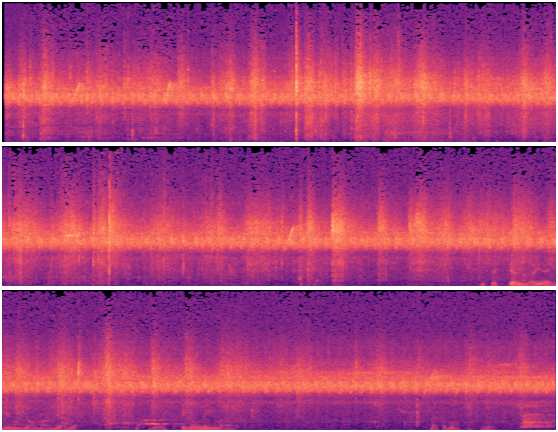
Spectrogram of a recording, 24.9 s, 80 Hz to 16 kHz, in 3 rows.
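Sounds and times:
insects chorus: 0.1 - 24.9.

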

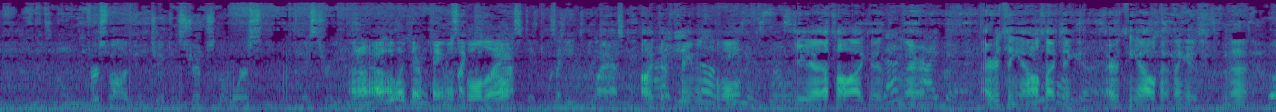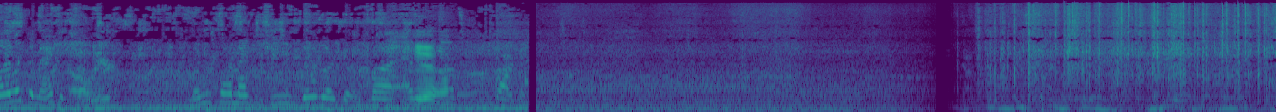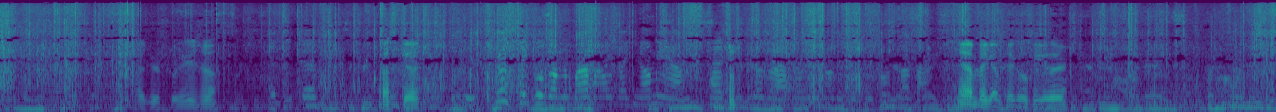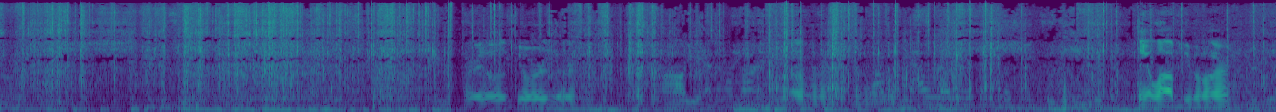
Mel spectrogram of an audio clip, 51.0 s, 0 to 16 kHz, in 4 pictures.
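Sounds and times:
low car rumble: 0.0 - 51.0
low indistinct voices: 22.3 - 51.0
paper bag rustling: 22.4 - 27.5, 28.3 - 50.2.

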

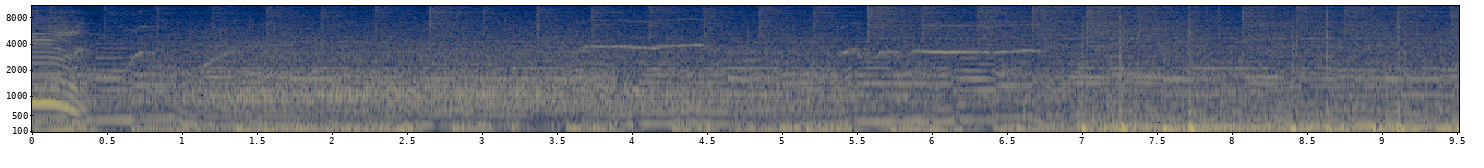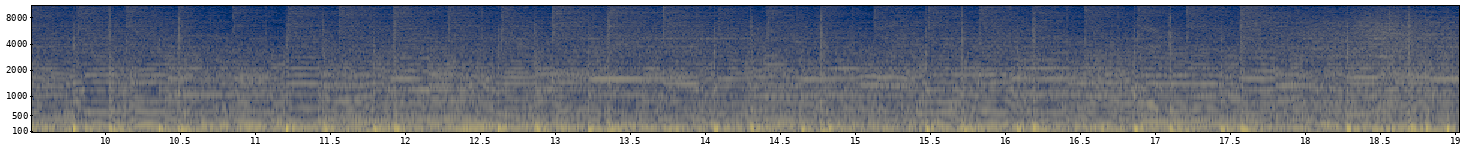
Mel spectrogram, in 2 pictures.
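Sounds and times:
drums: 0.0 - 19.0
electric guitars: 0.0 - 19.0.

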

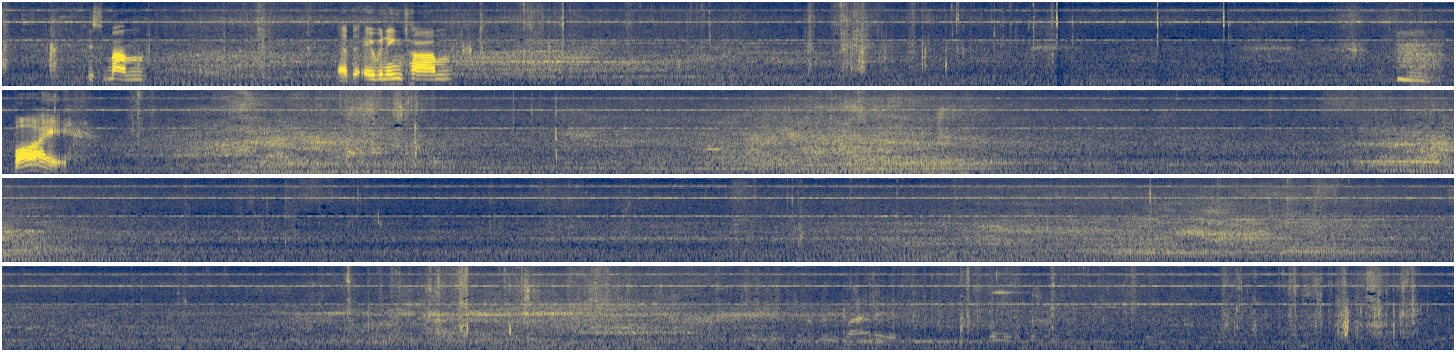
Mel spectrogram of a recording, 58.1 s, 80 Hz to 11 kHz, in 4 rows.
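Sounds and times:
faint high-pitched whine: 0.0 - 58.0
motor vehicles passing: 21.4 - 24.9, 27.8 - 30.0.

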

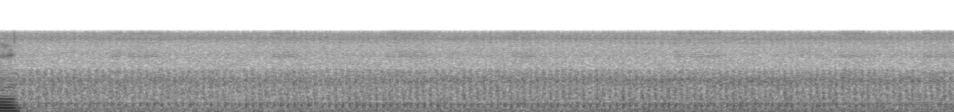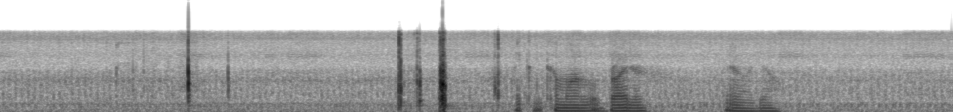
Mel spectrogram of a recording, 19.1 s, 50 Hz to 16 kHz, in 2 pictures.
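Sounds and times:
small motor hissing: 0.0 - 19.0.

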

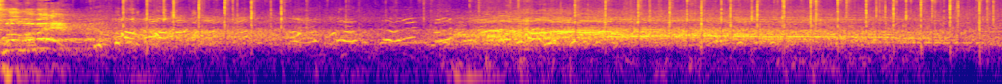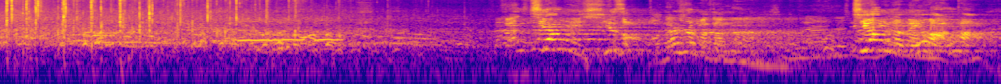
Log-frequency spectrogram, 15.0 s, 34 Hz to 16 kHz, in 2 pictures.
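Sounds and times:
audience cheering and calling out: 0.0 - 11.9
people laughing: 0.6 - 5.9
audience clapping: 0.8 - 11.1.

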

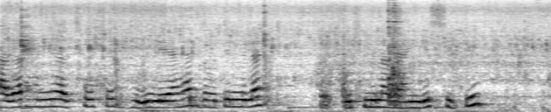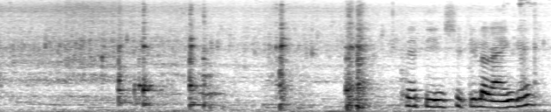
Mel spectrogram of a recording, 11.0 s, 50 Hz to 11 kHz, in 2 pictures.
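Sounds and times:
carrots sizzling in ghee: 0.0 - 11.0.

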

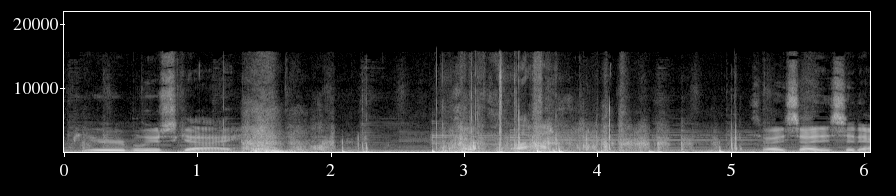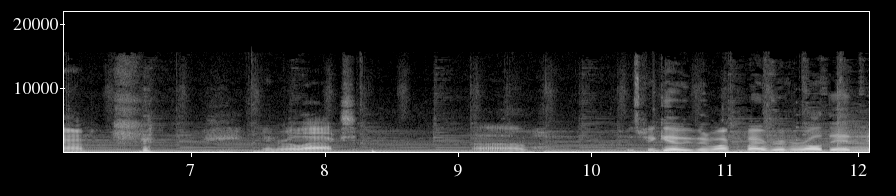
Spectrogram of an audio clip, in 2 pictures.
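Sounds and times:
music playing: 0.0 - 12.0
phone handling thumps and rubbing: 1.3 - 5.2.

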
